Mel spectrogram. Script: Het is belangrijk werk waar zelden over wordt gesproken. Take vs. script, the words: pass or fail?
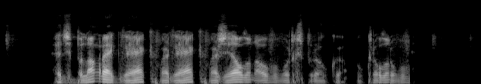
fail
